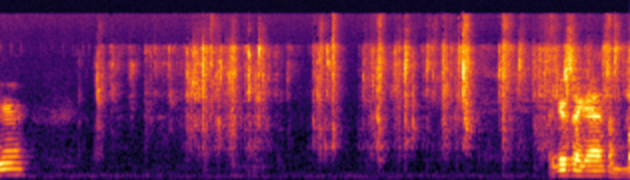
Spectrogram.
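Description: Paper crinkles and rustles in a man's hands.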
